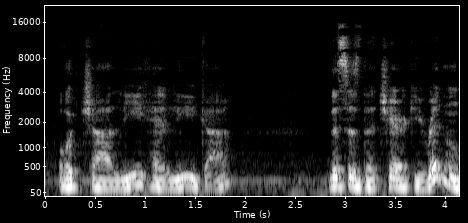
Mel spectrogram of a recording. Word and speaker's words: Otsaliheliga: This is phonetically, which means just the sounds of the word laid out, Otsaliheliga.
